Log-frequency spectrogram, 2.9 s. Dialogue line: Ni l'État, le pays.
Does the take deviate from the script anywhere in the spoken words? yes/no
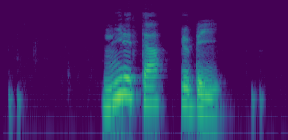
no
